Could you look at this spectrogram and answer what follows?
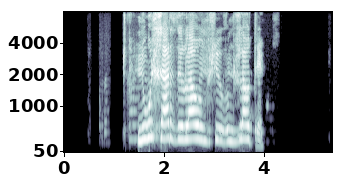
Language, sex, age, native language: Icelandic, male, 7, Icelandic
